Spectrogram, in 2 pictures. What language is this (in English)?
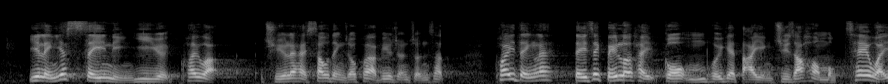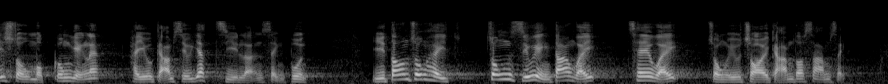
Cantonese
